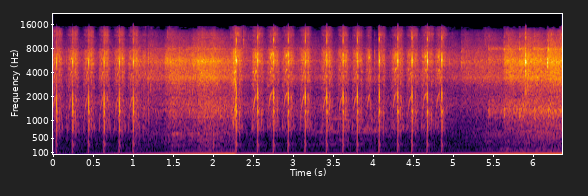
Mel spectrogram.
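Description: VFC MP5A5 airsoft electric gun firing two strings of rapid shots, about six cracks a second: about eight shots, a pause of over a second, then about sixteen more.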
